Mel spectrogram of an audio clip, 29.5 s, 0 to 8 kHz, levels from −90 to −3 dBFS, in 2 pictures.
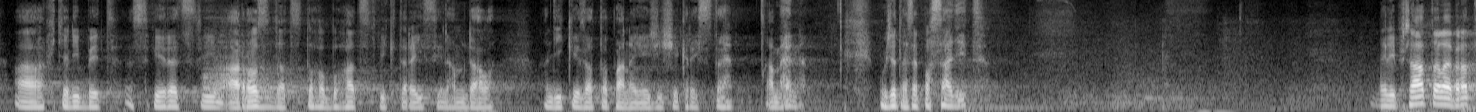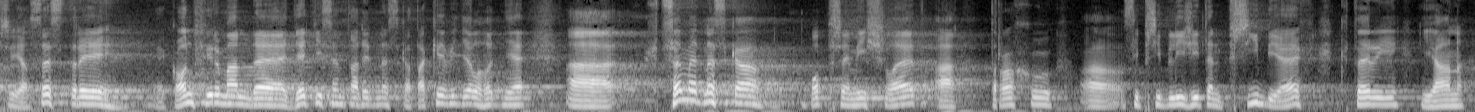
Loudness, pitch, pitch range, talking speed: -21 LUFS, 115 Hz, 95-140 Hz, 105 wpm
